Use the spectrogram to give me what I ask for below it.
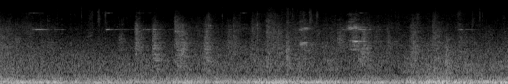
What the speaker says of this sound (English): Monorail goes around that way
